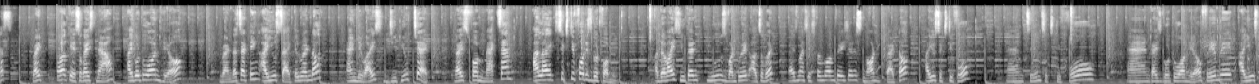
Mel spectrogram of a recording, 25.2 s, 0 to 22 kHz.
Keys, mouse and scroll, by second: 3.4 click, 5.7-13.6 drag, 21.7-22.8 drag.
